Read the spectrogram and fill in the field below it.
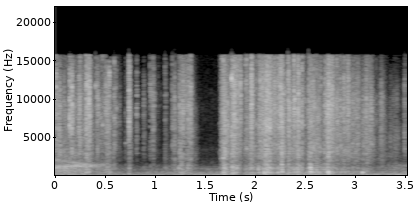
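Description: Aluminium foil crinkles and rustles close by.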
